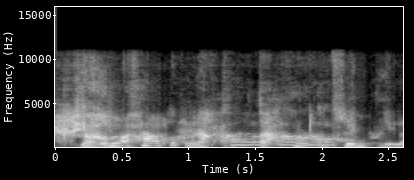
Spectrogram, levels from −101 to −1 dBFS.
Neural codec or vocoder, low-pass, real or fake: codec, 24 kHz, 1.5 kbps, HILCodec; 10.8 kHz; fake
